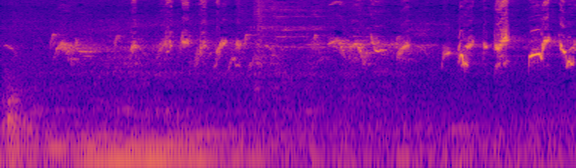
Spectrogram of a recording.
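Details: Red-whiskered bulbul song of the word-emphasis style: a run of chattering, warbled notes that sharpens into louder clipped phrases toward the end, over a low humming background.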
